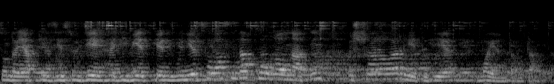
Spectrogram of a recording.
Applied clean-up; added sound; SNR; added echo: none; Keys jangling; 18 dB; reverberation time 2.5 s.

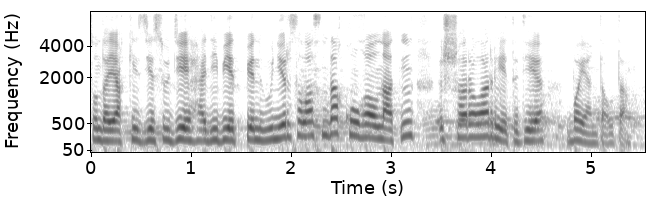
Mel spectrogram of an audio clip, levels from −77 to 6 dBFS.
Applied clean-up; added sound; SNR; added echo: none; none; none; none.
